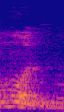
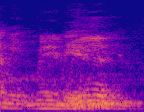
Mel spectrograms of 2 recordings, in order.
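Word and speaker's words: مِن: Berarti ketika huruf mim dan nun menjadi huruf jer tidak boleh dibaca man atau mun, dia tetap dibacanya min.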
